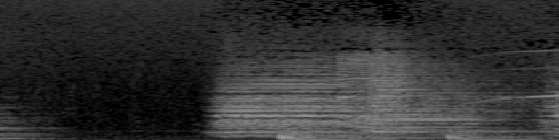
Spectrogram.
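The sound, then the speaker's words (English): After a quiet low rumble, a loud, deep blaring alarm kicks in through a biotics building and its temporary docking bays and holds steady, its harmonic-rich tone droning continuously without pause until the end. “The alarm cut through the biotics building, the temporary docking bays built outside it, the kill zone surrounding it.”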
